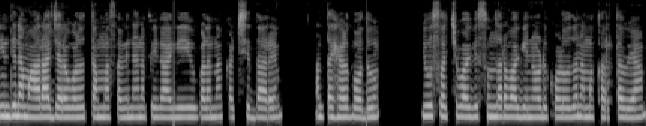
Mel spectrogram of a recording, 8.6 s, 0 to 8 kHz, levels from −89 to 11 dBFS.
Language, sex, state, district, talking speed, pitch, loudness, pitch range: Kannada, female, Karnataka, Bijapur, 105 wpm, 225 Hz, -23 LUFS, 225-235 Hz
